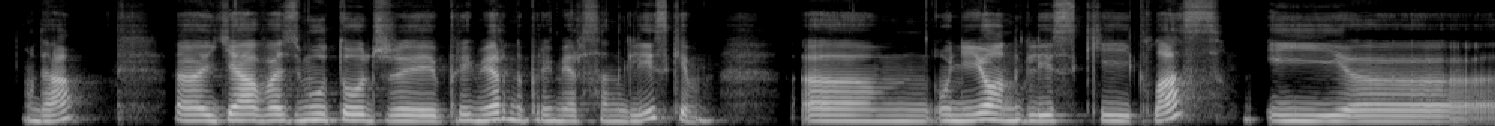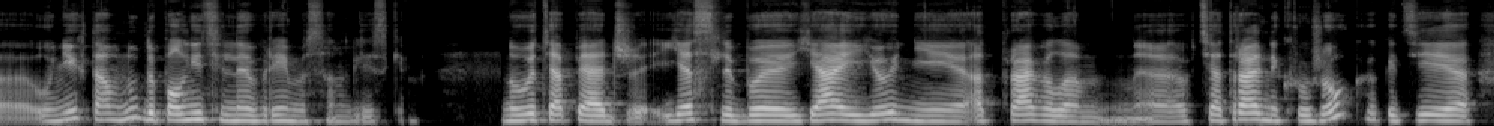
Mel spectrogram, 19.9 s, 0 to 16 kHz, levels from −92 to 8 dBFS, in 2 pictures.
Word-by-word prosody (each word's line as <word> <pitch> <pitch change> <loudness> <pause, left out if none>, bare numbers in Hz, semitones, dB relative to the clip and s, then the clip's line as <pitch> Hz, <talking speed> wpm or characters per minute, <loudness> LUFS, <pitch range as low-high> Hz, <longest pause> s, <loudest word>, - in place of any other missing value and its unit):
Да, 170 +8 -1 0.6
э, 180 0 +2
я 185 -1 +5
возьму 180 +2 +1
тот 185 -2 +1
же 165 -2 +1
пример, 185 +3 +1
например, 175 -3 -3
с 165 0 -15
английским. 170 +2 -5 0.6
Э, - - -4 0.4
м, 165 -1 -4
у 175 - -2
нее 175 +4 +3
английский 170 -2 -1
класс, 160 - 0 0.3
и, 170 -1 -1
э, 155 - -3
у - - -5
них 230 +7 -2
там, 195 -2 -1
ну, 270 +3 -2
дополнительное 195 -3 +2
время 170 -1 -3
с 165 +2 -16
английским. 155 0 -13 0.6
Но 175 +1 +1
вот 190 +1 +1
опять 170 -4 +4
же, - - -6
если 190 +1 -1
бы 170 0 +4
я 185 +3 +5
ее 180 +3 +2
не 165 -4 -2
отправила, 170 -1 +1
м, 145 -1 -12
э, 150 0 -6
в - - -29
театральный 185 +2 +3
кружок, 180 - -2
где, 170 -1 0
175 Hz, 125 wpm, -24 LUFS, 165-185 Hz, 0.6 s, я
